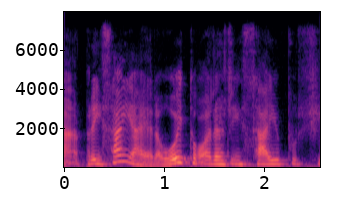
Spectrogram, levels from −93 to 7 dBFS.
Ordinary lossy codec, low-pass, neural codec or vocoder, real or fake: Opus, 64 kbps; 7.2 kHz; none; real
